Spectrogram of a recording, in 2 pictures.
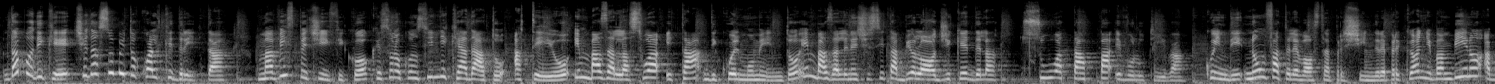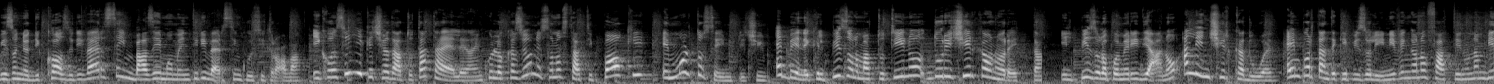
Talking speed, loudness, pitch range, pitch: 195 wpm, -18 LUFS, 225-330 Hz, 265 Hz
